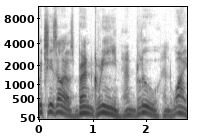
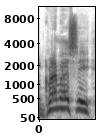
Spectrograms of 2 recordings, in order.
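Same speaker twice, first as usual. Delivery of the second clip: much higher, loud joyful call; 10 semitones higher, 7 dB louder than usual. Acted. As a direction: call out in relieved thanks. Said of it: "they heard me call".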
